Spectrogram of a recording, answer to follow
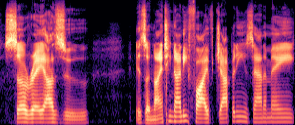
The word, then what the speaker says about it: スレイヤーズ: as slayers as well you want to pronounce it in the japanese translated name as surayazu is a 1995 japanese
